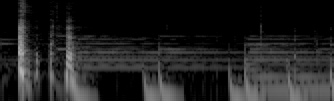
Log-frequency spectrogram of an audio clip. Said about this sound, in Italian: Eh, C'è un po' ancora di tosse, ragazzi.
